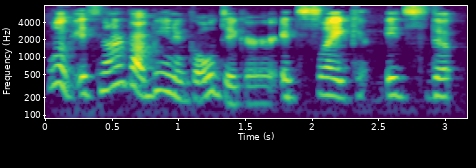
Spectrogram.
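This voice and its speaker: Twenties woman, blunt and profane in casual chat; bright tone, slightly dull recording. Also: mid-range voice, very animated, normal speed. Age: 20s. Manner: blunt, swears freely, laughs often.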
